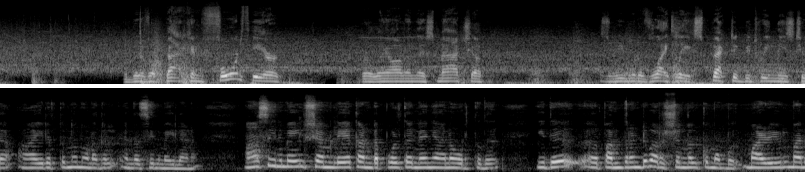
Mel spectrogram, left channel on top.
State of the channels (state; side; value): different; both; correlation 0.00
